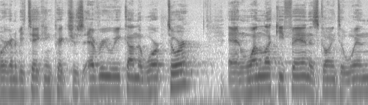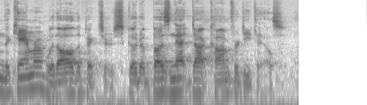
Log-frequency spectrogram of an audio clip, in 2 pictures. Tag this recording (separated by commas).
Speech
